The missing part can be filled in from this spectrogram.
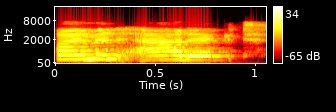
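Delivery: high voice bursting through tears. Pulled over by a young officer, the speaker retells what she said while bursting into tears. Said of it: "I burst into tears and I just say".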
